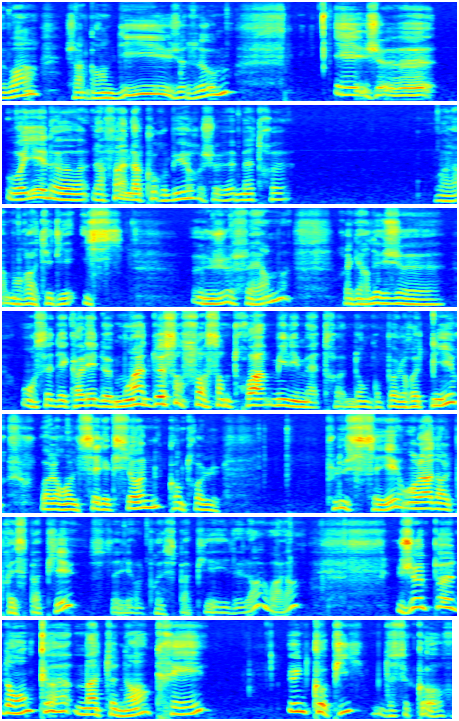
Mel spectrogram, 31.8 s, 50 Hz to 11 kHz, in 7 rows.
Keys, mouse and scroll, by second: 0.0 click, 1.0-1.8 scroll up 2, 1.8 click, 3.2-4.6 drag, 6.8-8.8 drag, 11.1 click, 18.6 click, 21.5 ctrl+c, 23.9 click, 25.5 click, 27.7-28.8 scroll down 1.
